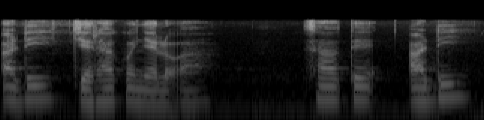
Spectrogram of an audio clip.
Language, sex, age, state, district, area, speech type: Santali, male, 18-30, West Bengal, Bankura, rural, spontaneous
